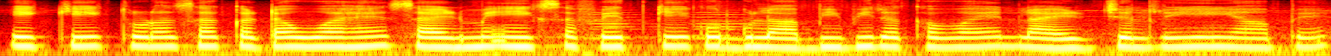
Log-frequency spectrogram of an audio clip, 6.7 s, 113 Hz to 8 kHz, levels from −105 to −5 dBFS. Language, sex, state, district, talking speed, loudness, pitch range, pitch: Hindi, female, Uttar Pradesh, Budaun, 225 wpm, -15 LUFS, 230-240 Hz, 235 Hz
